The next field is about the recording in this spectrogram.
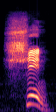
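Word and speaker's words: شين: হরফ উচ্চারণ হবে এবং জিম হরফ উচ্চারণ হবে। আসেন আমরা উচ্চারণ করি এবং মস্ক করি। শিন শিন শিন শিন শিন শিন শিন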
